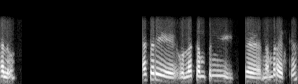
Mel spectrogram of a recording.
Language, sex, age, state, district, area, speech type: Marathi, male, 30-45, Maharashtra, Washim, urban, conversation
